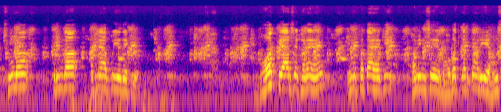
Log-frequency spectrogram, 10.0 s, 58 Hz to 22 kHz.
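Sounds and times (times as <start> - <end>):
faint bird calls: 0.0 - 10.0.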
